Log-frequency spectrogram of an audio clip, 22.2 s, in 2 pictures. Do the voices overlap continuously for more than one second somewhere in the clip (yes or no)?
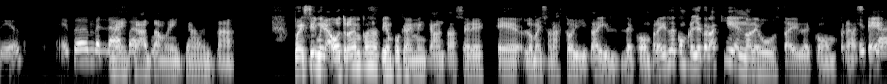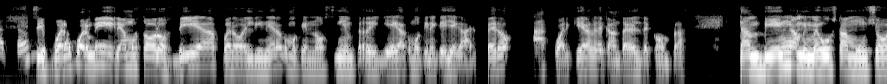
yes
